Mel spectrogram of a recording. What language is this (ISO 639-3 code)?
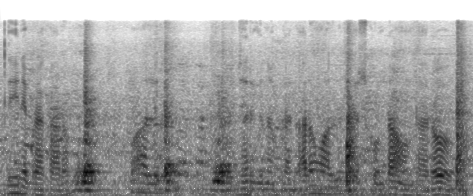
tel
